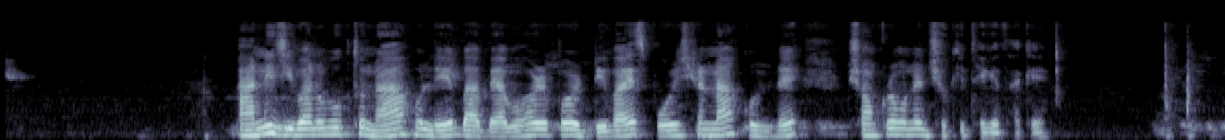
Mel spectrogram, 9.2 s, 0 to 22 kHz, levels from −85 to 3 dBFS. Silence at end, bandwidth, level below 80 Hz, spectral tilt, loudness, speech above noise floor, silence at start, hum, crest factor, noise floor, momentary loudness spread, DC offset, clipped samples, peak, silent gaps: 0.1 s; 11.5 kHz; -64 dBFS; -7 dB/octave; -20 LUFS; 52 dB; 1.75 s; none; 18 dB; -71 dBFS; 14 LU; under 0.1%; under 0.1%; -4 dBFS; none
